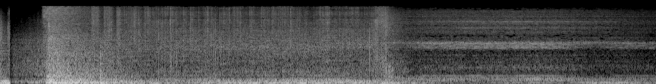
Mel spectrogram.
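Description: A deep boom about half a second in, its rumble dying away slowly over several seconds. A second hit near four seconds leaves a steady high ringing tone that fades out, in the manner of an edited intro sound effect.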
